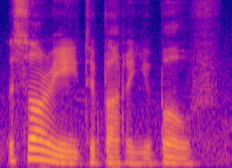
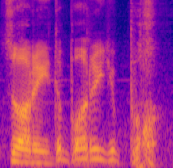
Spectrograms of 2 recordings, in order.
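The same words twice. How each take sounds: First: It is said in a normal voice. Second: It is said in a put-on character voice.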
